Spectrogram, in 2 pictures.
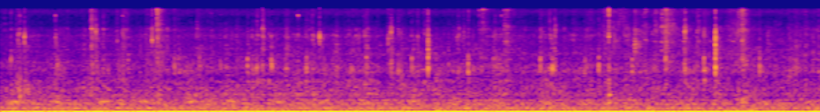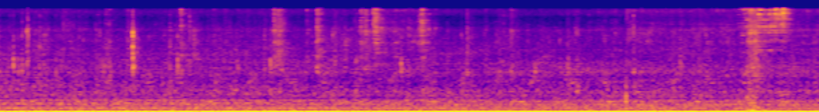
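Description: O gauge model train running on tubular three-rail track: a steady low electrical hum with irregular clicking and rattling of the wheels over the rail joints and switches, and a brief louder rattle near the end.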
